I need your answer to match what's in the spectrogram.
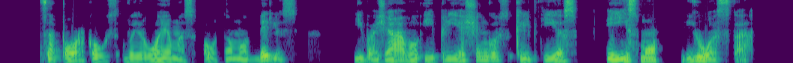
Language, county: Lithuanian, Vilnius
